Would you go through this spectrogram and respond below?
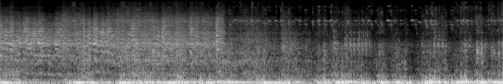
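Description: A 1968 Ford Fairlane engine runs at a loud, close, rough idle with a steady low rumble and slight surges, heard on its own without talk.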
